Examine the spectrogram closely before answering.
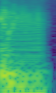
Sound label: Kick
